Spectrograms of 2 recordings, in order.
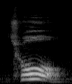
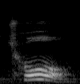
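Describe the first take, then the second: No difference in how they are said.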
